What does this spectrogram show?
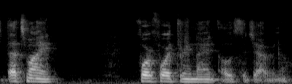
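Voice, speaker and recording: A man's voice: mid-range voice, little pitch movement, creaky, darkish tone, slight background noise, close to an everyday voice. A man acting in a play reading as an anxious, tender, slightly tipsy man who stammers and hesitates. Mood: wistful. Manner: halting, stammering.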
